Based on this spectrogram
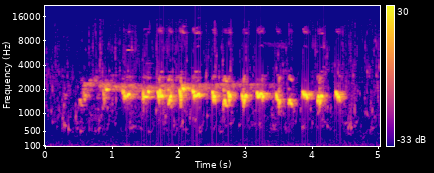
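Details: Female yellow-vented bulbul calling to the male, a lure recording. One lively run of quick, slurred, bubbling notes, roughly two per second, builds and then stops abruptly. The background is quiet.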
